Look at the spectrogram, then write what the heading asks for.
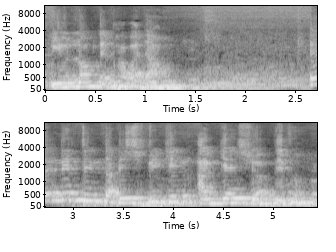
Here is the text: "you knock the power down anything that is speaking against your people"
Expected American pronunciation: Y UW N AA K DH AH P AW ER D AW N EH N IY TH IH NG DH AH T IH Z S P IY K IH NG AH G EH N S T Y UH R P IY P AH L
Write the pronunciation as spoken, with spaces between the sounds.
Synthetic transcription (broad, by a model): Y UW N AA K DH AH P AW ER D AW N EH N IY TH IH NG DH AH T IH S P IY K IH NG AH G EH N S T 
